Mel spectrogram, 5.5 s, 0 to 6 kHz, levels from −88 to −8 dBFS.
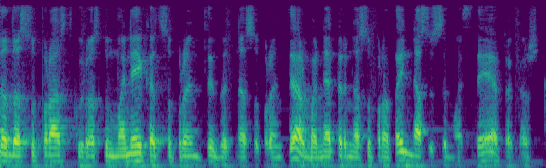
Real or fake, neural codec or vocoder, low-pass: real; none; 5.4 kHz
